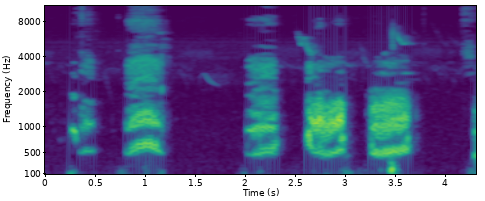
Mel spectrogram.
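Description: Meerkat giving a series of short, harsh, nasal calls with a few soft clicks between them.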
